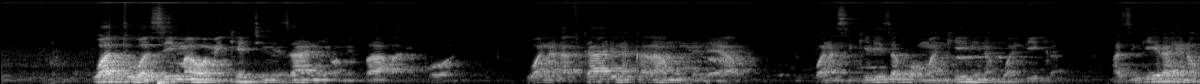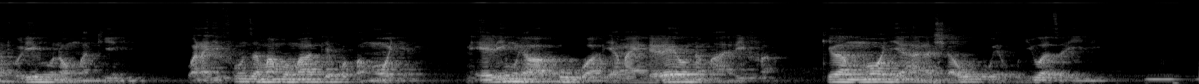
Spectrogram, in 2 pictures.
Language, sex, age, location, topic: Swahili, male, 50+, Dar es Salaam, education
